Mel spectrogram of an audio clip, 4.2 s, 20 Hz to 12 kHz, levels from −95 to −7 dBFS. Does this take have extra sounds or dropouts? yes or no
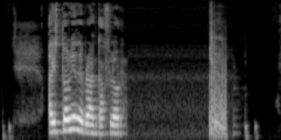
yes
